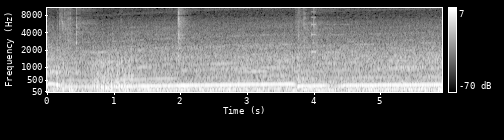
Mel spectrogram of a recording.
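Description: A racing car engine roars steadily, its pitch climbing and dropping sharply at each gear change.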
